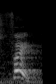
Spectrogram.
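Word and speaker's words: fete: For example, F-E-T-E is also pronounced fate.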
